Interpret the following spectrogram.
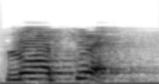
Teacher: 嘛呀，就相当于咱们汉语这个词，就本来你要是在藏传里头啊，喇嘛那个拉玛那是那个上师，哎，是很少有的。结果呢，我们给误解了。我们汉地的这和尚也是，你看一个山上可能才有几个和尚，哎，我们也误解了，称所有的出家人都叫和尚。这两个词挺相似，这个遭遇挺相似。这是喇嘛。下边一个啊，罗戒没变，后边这个戒注意啊。第一，卡雅大本来是读茶，但是呢，字母表第三竖行那个卡查塔巴查这5个字母呢， 如果放在第2个音节，就变成不送气，而且变成一声，变成平声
